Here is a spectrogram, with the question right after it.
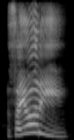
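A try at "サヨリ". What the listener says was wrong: No, Sayori. Sayori. Sayori. Emphasis put on the first syllable. Sayori. So not Sayori, it's Sayori. Sayori. Sayori.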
